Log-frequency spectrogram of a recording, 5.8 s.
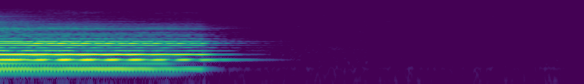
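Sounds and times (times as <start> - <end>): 
slow tempo bourree with alto sax solo: 0.1 - 2.3.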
